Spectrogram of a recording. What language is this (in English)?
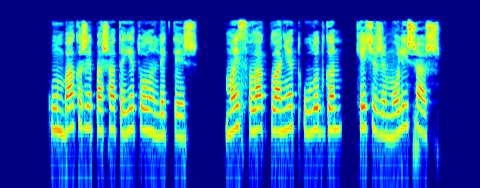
Mari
